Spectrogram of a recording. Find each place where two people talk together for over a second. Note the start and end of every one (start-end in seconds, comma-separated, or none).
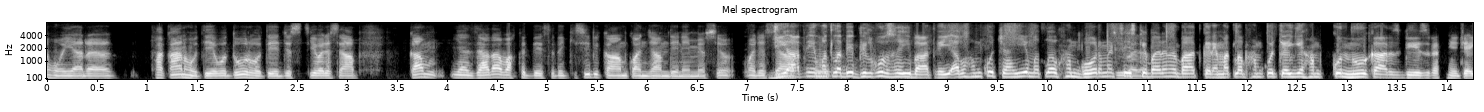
none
